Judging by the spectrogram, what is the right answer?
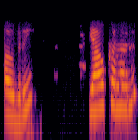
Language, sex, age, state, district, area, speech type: Kannada, female, 18-30, Karnataka, Gadag, urban, conversation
